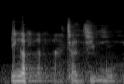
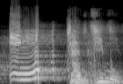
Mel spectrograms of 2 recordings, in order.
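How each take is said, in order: First: Soft, low "Ingat janjimu"; hushed, low "janjimu"; quiet reminder. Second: Slow, loud "Ingat janjimu"; booming, slow "Ingat"; loud command. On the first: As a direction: murmur it like a voice in the heart. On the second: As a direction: proclaim it like a voice from heaven. God's voice recalled loudly. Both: Acted.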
